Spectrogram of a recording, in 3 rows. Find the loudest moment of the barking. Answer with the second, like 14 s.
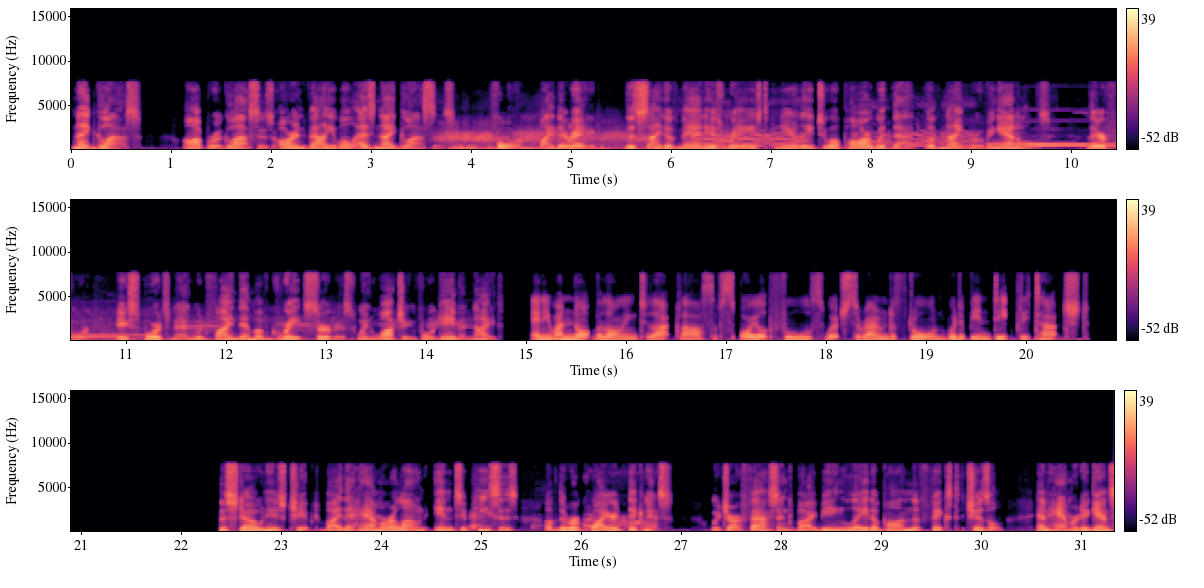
10 s.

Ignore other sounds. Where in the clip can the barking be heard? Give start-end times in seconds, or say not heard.
9.2-11.3, 24.9-26.8.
